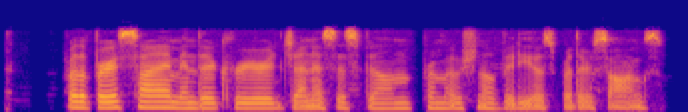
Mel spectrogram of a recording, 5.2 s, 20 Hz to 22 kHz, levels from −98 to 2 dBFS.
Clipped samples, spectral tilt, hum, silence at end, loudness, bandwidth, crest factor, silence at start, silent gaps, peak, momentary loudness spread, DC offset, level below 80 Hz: under 0.1%; -2 dB/octave; none; 0.2 s; -20 LUFS; 8.2 kHz; 20 dB; 0.05 s; 0.24-0.34 s; -2 dBFS; 13 LU; under 0.1%; -64 dBFS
